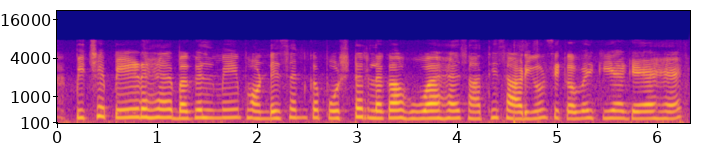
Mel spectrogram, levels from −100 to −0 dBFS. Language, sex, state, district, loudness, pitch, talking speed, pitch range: Hindi, female, Jharkhand, Sahebganj, -17 LUFS, 260 Hz, 180 wpm, 250-275 Hz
